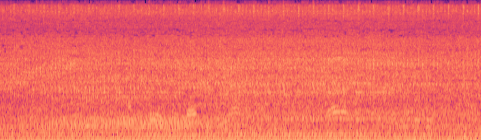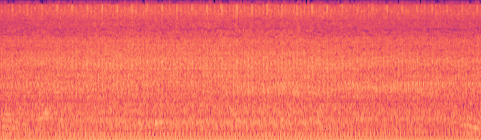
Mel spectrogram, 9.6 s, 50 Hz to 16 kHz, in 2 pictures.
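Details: 2015 Ford Ranger after a no-crank no-start repair involving cleaning relay contacts: steady even idle with a smooth low rumble and no misses, knocks or hunting; runs normally.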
